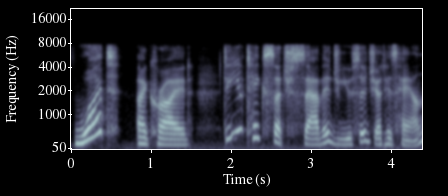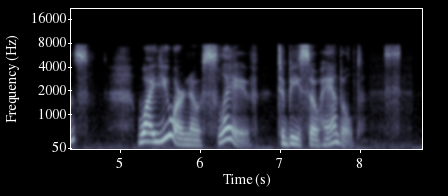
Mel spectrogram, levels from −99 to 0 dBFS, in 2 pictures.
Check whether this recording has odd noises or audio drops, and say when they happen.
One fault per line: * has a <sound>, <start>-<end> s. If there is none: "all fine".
* has a laugh, 8.3-8.5 s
